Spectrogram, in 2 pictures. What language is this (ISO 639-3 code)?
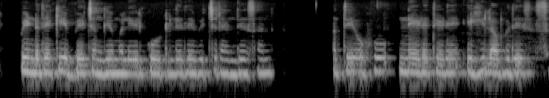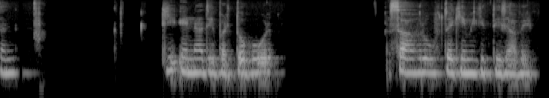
pan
